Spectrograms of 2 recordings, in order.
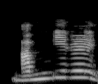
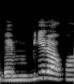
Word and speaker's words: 냄비: 자, 이모음 역행동화이자 전설모음화라고 보이는 이 현상에서 남비를 냄비라고 하는 것. 냄비라고 쓰고 냄비라고 읽죠.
